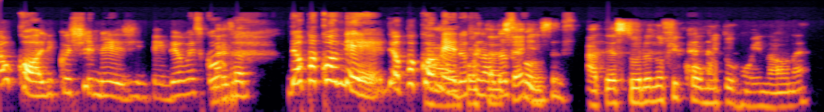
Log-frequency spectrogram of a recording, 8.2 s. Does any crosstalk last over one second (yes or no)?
yes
